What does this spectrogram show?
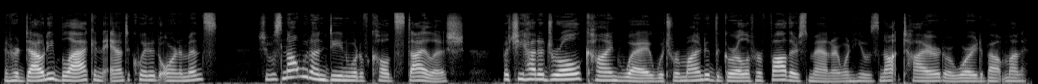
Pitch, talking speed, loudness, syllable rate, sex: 185 Hz, 230 wpm, -18 LUFS, 6.1 syllables/s, female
